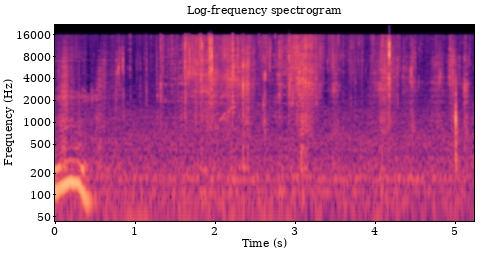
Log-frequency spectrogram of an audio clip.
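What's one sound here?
A man bites and crunches crispy fried chicken close to a microphone.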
